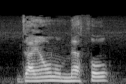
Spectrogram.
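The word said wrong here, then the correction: diindolylmethane: I'm sorry, I always mispronounce this, even myself after all these years, is diindolmethane. I got to say it slow, not three times fast.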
